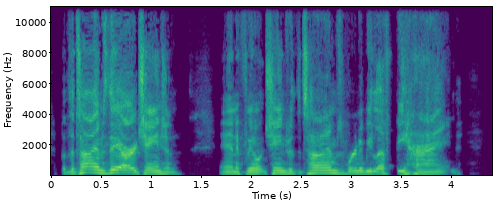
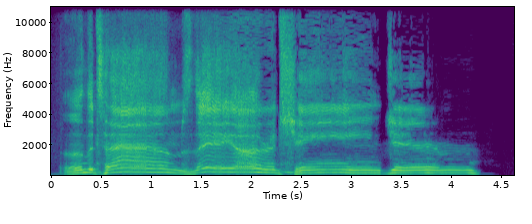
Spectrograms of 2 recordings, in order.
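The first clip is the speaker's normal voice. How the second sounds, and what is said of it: Lame impression of a singer's voice. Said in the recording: “my lame Bob Dylan impression”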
